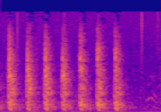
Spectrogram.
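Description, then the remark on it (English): Six quick, evenly spaced knocks on a wooden door, firm, in a steady rhythm before fading into quiet. “Here's York's door. I'll knock to let him know we're here.”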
